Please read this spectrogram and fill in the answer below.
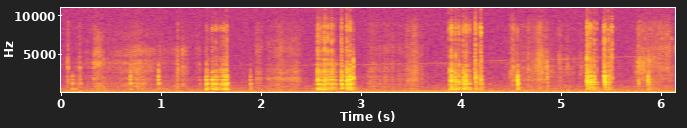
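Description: Scissors cutting through a sheet of paper along a line: a series of short snips, roughly one every second, each with a brief paper rustle.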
